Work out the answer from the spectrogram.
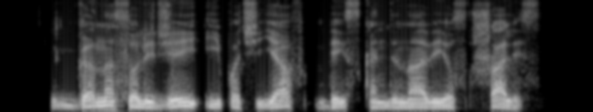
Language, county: Lithuanian, Šiauliai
